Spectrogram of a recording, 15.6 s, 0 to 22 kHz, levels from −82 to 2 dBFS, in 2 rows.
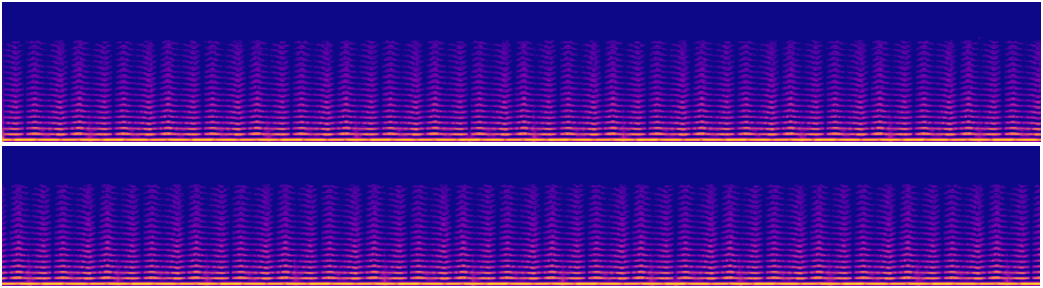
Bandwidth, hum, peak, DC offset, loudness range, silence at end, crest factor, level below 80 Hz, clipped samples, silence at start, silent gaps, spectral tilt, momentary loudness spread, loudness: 6.8 kHz; none; -4 dBFS; under 0.1%; 0 LU; 0 s; 8 dB; -68 dBFS; under 0.1%; 0 s; none; -2.5 dB/octave; 2 LU; -13 LUFS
